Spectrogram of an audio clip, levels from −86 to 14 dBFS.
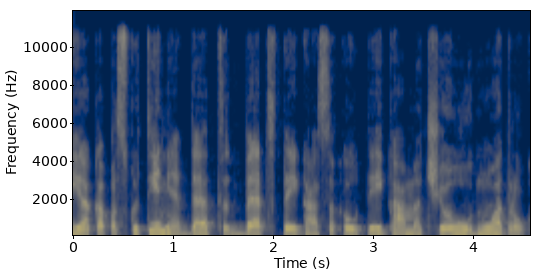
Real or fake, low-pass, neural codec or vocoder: fake; 10.8 kHz; codec, 24 kHz, 3 kbps, HILCodec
